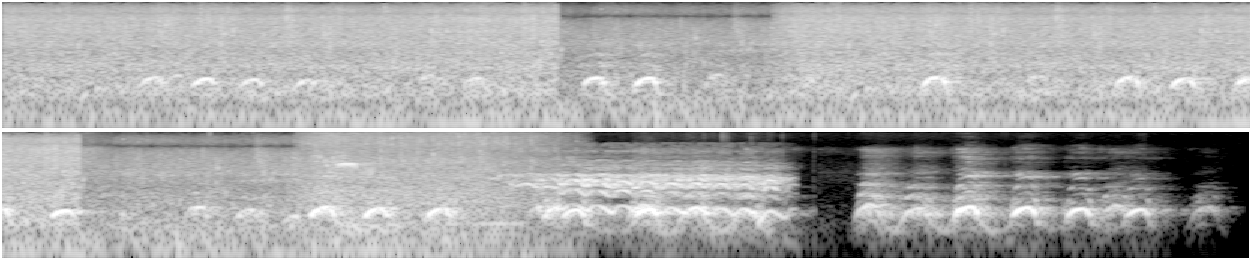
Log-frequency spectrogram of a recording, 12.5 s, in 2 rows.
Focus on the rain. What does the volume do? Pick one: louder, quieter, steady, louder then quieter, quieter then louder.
steady.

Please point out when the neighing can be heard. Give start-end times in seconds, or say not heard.
7.9-10.2.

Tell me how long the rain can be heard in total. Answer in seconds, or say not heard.
9 s.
